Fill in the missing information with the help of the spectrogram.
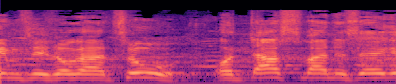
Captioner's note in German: Zurufe - Glockenzeichen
